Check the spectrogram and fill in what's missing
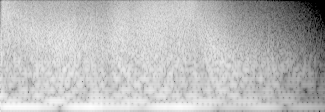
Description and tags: made in fl studio a long time ago
Sound, Synth, synthetic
